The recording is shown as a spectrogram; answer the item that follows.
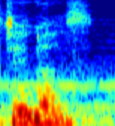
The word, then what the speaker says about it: Janus: My designation is spelled J-N-U-S, pronounced as Janus.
